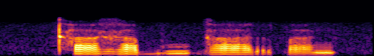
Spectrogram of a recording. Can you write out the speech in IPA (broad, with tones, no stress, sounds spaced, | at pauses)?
kʰ a˨ ɣ a˨ b uː˦ ɡ aː˨ r p a˨ ŋ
